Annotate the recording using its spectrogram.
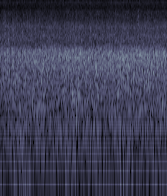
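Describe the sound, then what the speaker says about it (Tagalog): Heavy rain pounds down with strong wind during a squall near a coastal hut, a dense, loud, unbroken roar of drops with no voices. "Napakalakas ng ulan."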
